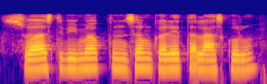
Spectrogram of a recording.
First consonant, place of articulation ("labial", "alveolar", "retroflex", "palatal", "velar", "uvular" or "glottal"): alveolar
